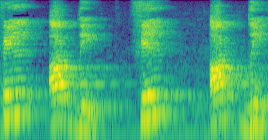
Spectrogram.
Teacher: ضاد کو پر پڑھیں گے یہاں کیونکہ ضاد حروف مستعلیہ میں سے ہے اور حروف مستعلیہ ہمیشہ پر پڑھے جاتے ہیں، تو یہ ضاد ہے، اس کو پر پڑھا جائے گا ہمیشہ۔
